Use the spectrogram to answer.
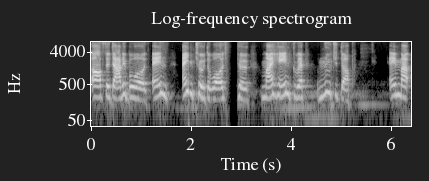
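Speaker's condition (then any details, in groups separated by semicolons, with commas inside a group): Deafness; cannot hear anything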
